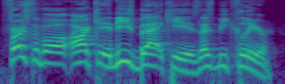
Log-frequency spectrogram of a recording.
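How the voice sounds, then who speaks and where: A man's voice: sits high, big pitch swings, a little slow, a bit bright. A man hosting a podcast, giving blunt, emphatic commentary full of street slang. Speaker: podcast host. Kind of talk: casual commentary.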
